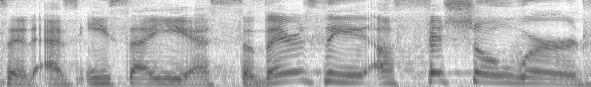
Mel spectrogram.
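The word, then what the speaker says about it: Isaias: but they're pronouncing it or telling us to pronounce it as isaiah so there's the official word from the national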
